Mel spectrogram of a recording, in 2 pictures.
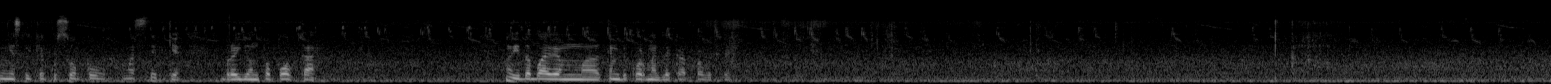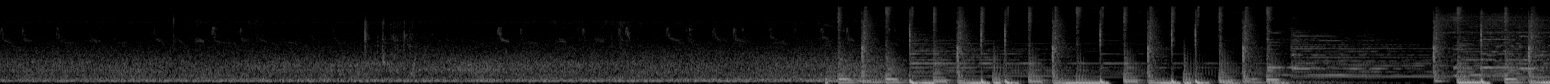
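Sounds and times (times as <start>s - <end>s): steady background hiss: 0.0s - 23.8s
birds chirping: 0.0s - 28.5s
faint clicks: 12.7s - 13.3s.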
